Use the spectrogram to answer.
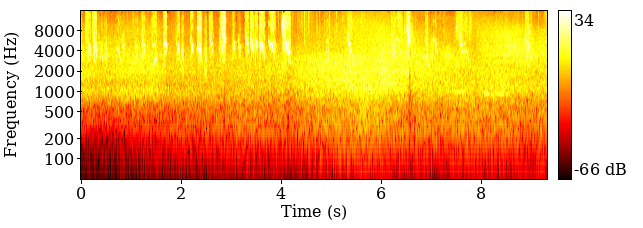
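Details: Spirited sparrows recorded in March 2018 give quick, sharp, repeated chirps for about four seconds, then a steady broad rushing noise takes over with only a few scattered chirps.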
